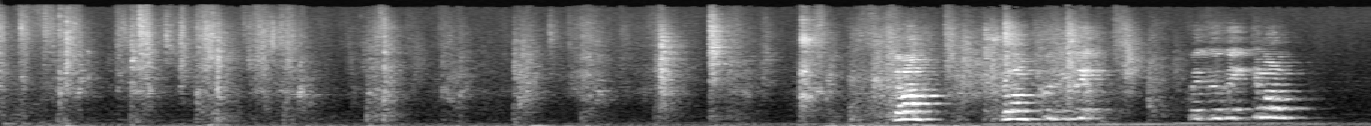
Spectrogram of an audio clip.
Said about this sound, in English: stop barking.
